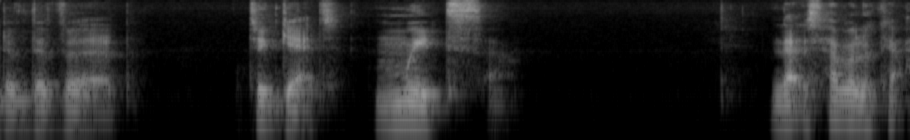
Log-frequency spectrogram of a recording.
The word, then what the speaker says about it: мыться: Pay attention to the pronunciation here. It's as if there is a letter ts there. But actually the t soft sign se, ya, it's all pronounced as tsa, mıться.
